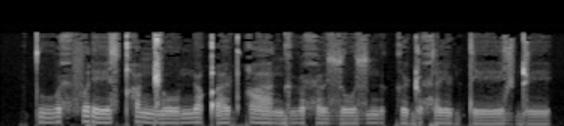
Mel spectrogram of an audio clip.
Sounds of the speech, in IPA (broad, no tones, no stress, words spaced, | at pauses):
t̪uːħfə ɾeːzqʰə ŋ͡ǁon̪øqʼeːɖ qaːŋɡʉːħø zozŋø kəɖuħɾeːɖ teːz ɖe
